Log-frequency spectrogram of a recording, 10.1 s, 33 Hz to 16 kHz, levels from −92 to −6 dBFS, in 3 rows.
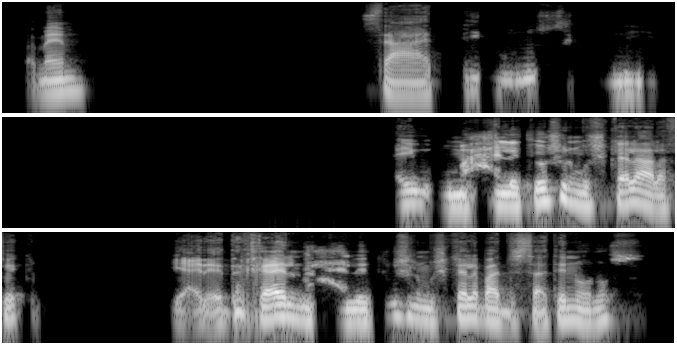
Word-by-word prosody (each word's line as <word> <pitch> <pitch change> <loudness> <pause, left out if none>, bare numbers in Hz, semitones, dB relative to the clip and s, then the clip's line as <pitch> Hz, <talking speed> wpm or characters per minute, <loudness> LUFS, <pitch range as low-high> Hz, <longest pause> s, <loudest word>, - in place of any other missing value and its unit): تمام؟ 105 +3 -4 1.4
ساعتين 90 +5 -7
ونُص 205 +3 -10
كاملين. 95 +1 -12 2.1
أيوه، 130 0 -1
ما 105 0 +1
حليتلهوش 115 +7 +3
المشكلة 125 +3 +1
على 100 -6 +2
فكرة. - - -7 0.7
يعني - - -2
تخيل 140 -3 +6
ما 115 - -1
حليتلهوش 110 +8 -2
المشكلة 130 +2 0
بعد 110 -4 +2
الساعتين 120 +4 -2
ونُص. 110 +2 -4
115 Hz, 105 wpm, -24 LUFS, 105-130 Hz, 2.1 s, تخيل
